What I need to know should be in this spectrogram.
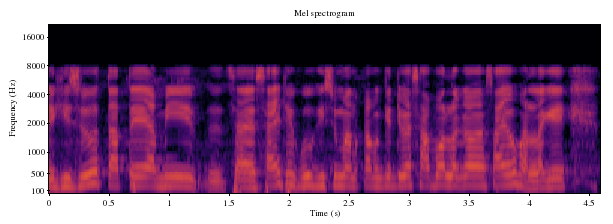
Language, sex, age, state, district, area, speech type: Assamese, female, 30-45, Assam, Nalbari, rural, spontaneous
